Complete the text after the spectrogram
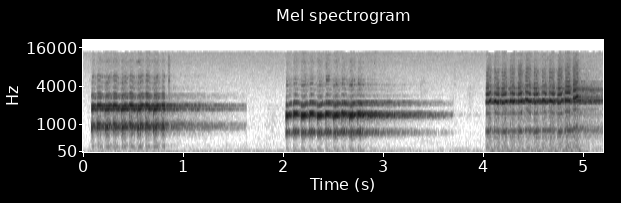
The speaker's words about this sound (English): We also have a roar. Now, I don't have a lesson on how the roar was done, but I have the roar ready to go. Let's play it right here.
